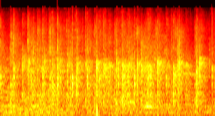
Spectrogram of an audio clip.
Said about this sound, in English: You can applaud for …. ….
